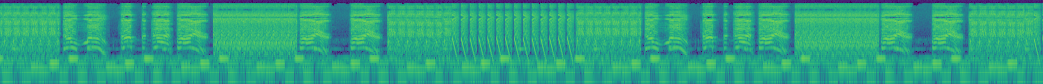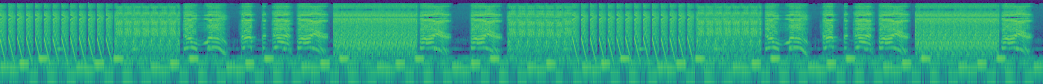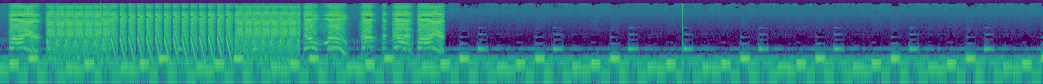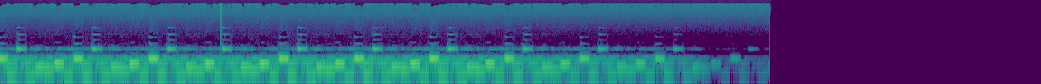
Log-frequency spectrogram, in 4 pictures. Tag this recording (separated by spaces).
beat mix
